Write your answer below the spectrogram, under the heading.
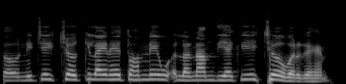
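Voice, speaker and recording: A teacher giving a patient spoken lesson, saying each sound slowly and often checking in with the listener. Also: mid-range voice, smooth, no room sound. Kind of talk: explanatory lesson.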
